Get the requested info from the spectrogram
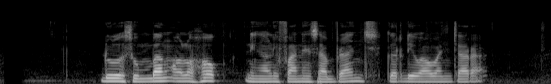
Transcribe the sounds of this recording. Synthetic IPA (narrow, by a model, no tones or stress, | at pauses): dulusumbaŋɔlɔɦɔk̚ | niŋalifanɛsabɾant͡ʃkɨrdiwawaɲt͡ʃaɾa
